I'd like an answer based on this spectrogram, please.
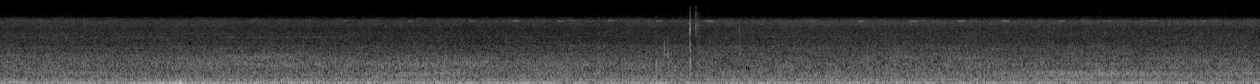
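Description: Steady low outdoor background rumble, with a short thump about two seconds in and a sharp click about seven seconds in.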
